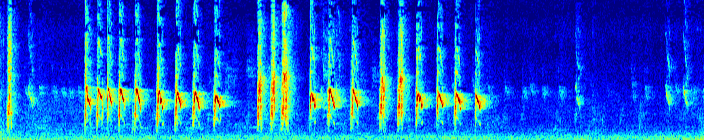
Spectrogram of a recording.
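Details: Grey-cheeked bulbul in full song, played to prompt other birds to sing: repeated phrases that mix harsh, buzzy bursts with rapid trains of bright, ringing chirps for about six seconds, followed by near silence.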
